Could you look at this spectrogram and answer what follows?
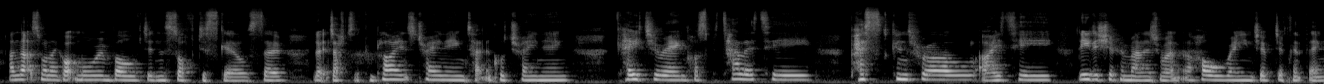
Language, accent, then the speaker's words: English; Plymouth, South West England, United Kingdom; moved away as an adult; also born or lived in Bristol; now in Plymouth, United Kingdom; So I grew up in Plymouth, uh, very much part of a middle class family.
